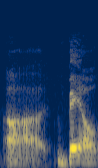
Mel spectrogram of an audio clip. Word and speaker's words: Baal: And then Baal, or he says Bel, B-E-L, or Baal, he spells it B-A-A-L, how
